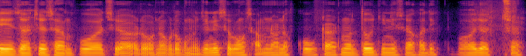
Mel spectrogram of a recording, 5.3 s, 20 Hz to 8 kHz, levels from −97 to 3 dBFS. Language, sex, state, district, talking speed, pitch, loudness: Bengali, male, West Bengal, Jhargram, 205 wpm, 105 Hz, -19 LUFS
